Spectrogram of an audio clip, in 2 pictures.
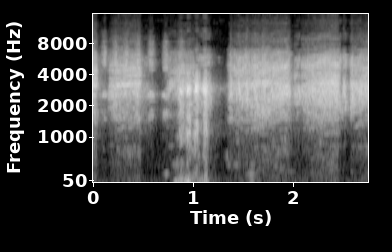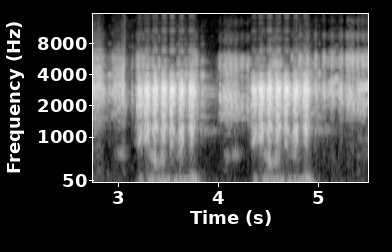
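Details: Rasping, grating calls from a Eurasian magpie. Longer hoarse notes alternate with loud stuttering rattles of quick pulses, spread over about five seconds.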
